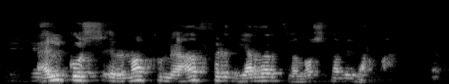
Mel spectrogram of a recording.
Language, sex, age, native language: Icelandic, male, 30-39, Icelandic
